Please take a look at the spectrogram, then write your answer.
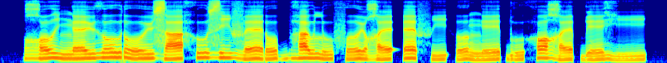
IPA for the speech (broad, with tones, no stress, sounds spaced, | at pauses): ʁ o˩˧˩ i̯ ŋ ɛ˩˧ y̯ ð o˦ u̯ ɾ o˩˧ y̯ z a˩˧ h u˦ z i˦ v ɛ˩˧˩ ɾ o˩˧˩ bʱ a˦ u̯ l u˩˧ f ɤ˩˧˩ y̯ ʁ ɛ˩˧ ʔ ɛ˦ f i˩˧ ʔ ɤ˩˧˩ ŋ e˩˧ ɓ u˩˧ h ɔ˦ ʁ ɛ˩˧ ɓ e˩˧ ɣ i˩˧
